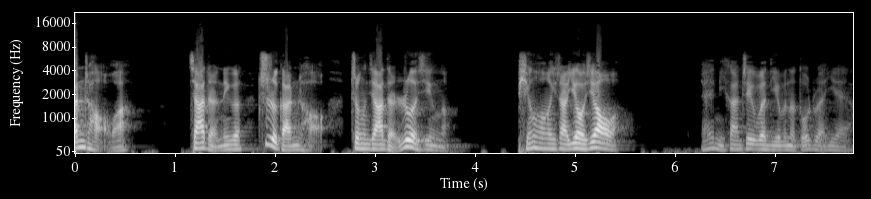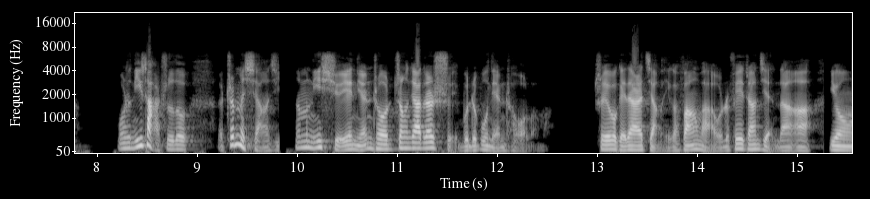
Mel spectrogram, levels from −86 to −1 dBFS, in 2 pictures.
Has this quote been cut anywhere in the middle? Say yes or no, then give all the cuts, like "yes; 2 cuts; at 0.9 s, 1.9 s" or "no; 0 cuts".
yes; 1 cut; at 9.8 s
